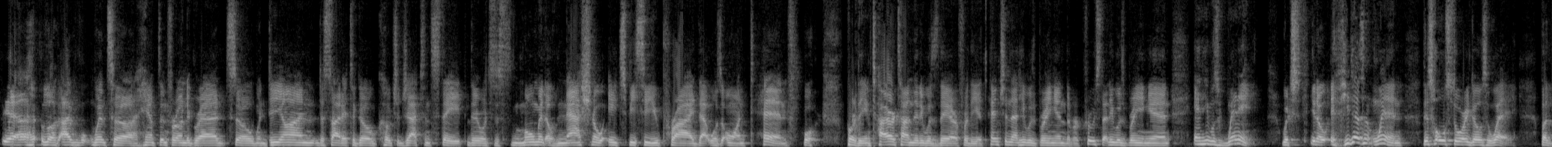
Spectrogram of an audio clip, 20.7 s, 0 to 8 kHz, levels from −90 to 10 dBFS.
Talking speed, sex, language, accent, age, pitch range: 205 wpm, male, English, American, 30-49, 115-135 Hz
